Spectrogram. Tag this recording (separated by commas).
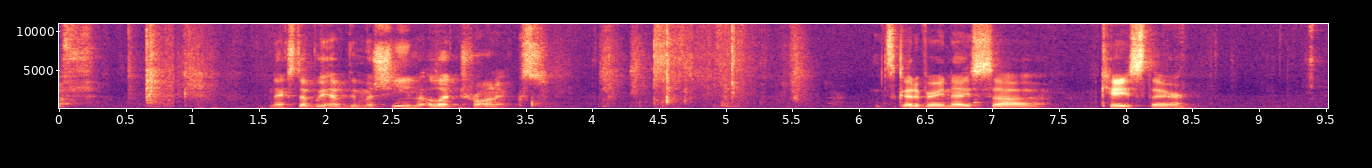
Speech, inside a small room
